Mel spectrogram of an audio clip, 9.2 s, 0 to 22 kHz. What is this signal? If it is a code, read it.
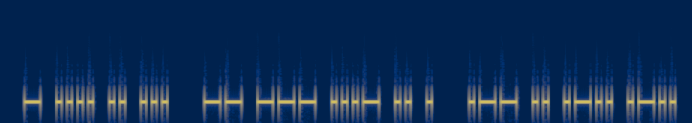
Morse code, heard as a keyed tone, about 17 wpm, 700 Hz. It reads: THIS MOVIE WILL
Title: Sentences from Top 1000 Words - Review Part 5 - 17wpm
